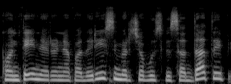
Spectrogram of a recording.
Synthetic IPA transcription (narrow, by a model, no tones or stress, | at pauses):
koːnʲt̪ʲɛɪnʲɛɾʲʊnʲɛpɐd̪ɐɾʲiːsʲɪmɪrt͡ʃʲɛbʊsʋʲɪsɐd̪ɐt̪ɐɪp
